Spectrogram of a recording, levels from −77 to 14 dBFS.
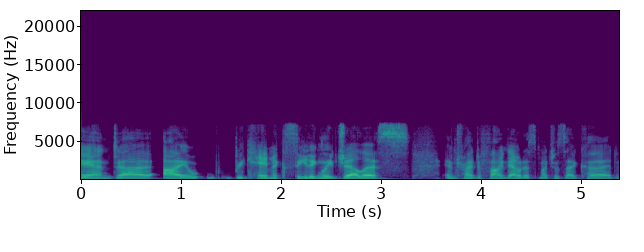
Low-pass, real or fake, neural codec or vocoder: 7.2 kHz; real; none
